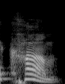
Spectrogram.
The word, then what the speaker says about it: calm: ড্র্যামিট, ড্র্যামিটের এখানে যেটা ঘটনাটা ঘটেছে সেটা হচ্ছে, ড্র্যামের এনটা হচ্ছে সাইলেন্ট লেঠা, এখানে খাম, এলটা হচ্ছে সাইলেন্ট লেঠা, বুঝছো?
